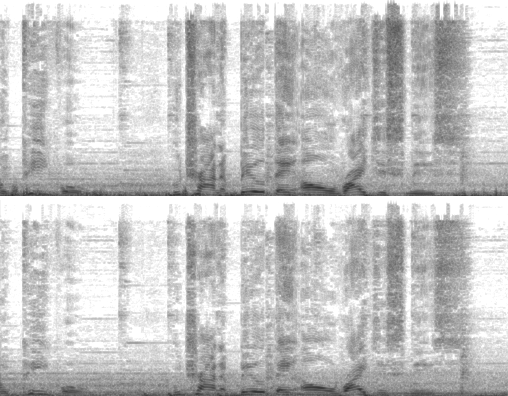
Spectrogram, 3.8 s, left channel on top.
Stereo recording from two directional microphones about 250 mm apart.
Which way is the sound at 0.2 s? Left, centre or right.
Left.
